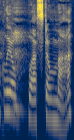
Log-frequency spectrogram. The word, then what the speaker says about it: glioblastoma: what is glioblastoma? – And Kim said it right.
